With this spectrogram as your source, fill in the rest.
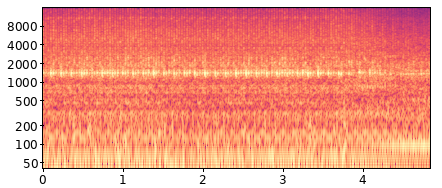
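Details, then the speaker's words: Kubota L48 diesel at idle right after resealing hydraulic swing pump 3, fluid circulating and no leaks seen: steady, even idle with a light pump hum and no misses or knocks; sounds healthy. "Start it up at idle. Let that fluid circulate a little bit. I don't see any leaks."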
